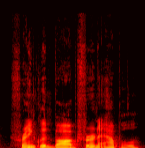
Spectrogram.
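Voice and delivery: plain reading voice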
